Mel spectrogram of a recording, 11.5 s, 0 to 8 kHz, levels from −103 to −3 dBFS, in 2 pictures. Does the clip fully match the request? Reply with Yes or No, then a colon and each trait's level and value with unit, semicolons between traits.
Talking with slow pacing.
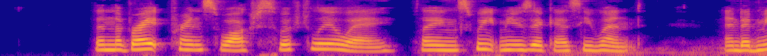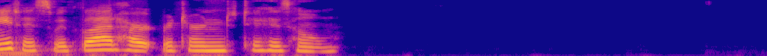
Yes: slow, 115 wpm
